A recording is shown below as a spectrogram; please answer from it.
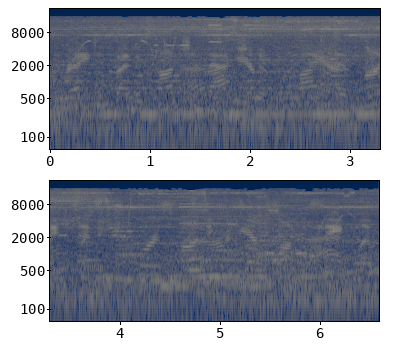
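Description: Experimental electronic synthesizer noise: a dense, steady texture with held low drone tones and many short, fast chirping pitch sweeps above them.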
